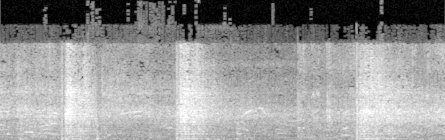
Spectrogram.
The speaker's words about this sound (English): Gunfire has been heard in the city centre as the Rwandan-backed rebels close in, despite attempts by the Congolese government forces to fight them off.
